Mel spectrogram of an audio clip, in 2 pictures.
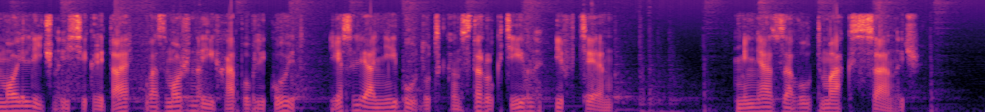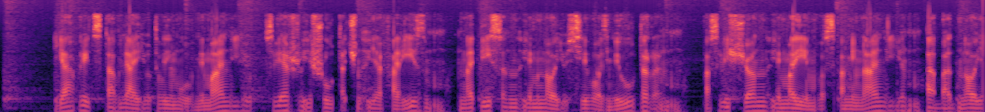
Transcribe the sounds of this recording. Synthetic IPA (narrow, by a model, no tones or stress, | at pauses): mo̞jlʲit͡ɕnɨjsʲɪkɾʲɪt̪aɾʲvɐzmo̞ʐnəixɐpʊblʲɪkujɪt̪jesʲlʲɪɐnʲibud̪ʊt̪kənst̪ɾʊktʲivnɨiftʲḛmʊ | mʲɪnʲazɐvut̪maksːa̰nə̰t͡ɕ | japɾʲɪt̪st̪ɐvlʲæjʊt̪vəjɪmṵvnʲɪ̰manʲɪjʊsvʲeʐɨjʂut̪ət͡ɕnɨjɐfɐ̰ɾʲizmnɐpʲisənːɨjəmno̞jʊsʲɪvo̞dʲnʲut̪rə̰mpəsvʲɪɕːo̞nːɨjəmɐimvəspəmʲɪnanʲɪjəmɐbɐd̪no̞j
